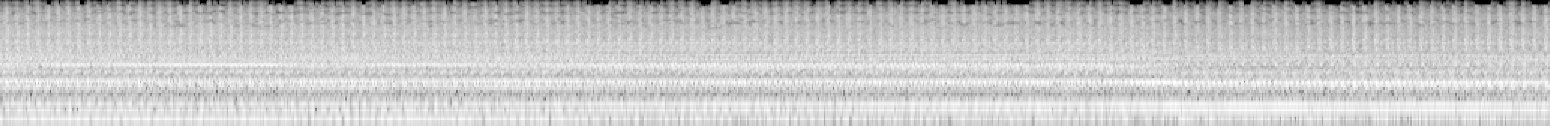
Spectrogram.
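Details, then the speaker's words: Long-stored VJ Dodge ute engine just after first start, no transmission fitted: steady idle with busy metallic rattle and ringing tone from the rear, quietening as it runs; owner suspects clutch throwout bearing on pressure plate, unconfirmed. "Had a nasty rattle in it when it first fired up now. It's sort of quietening down a bit."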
